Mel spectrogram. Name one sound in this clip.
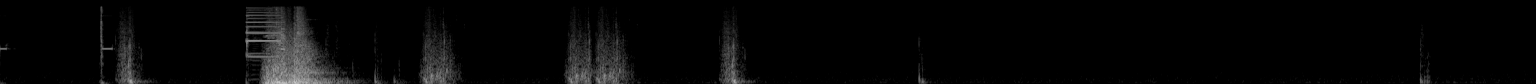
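Gear rustles and clanks as a game character picks up items.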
